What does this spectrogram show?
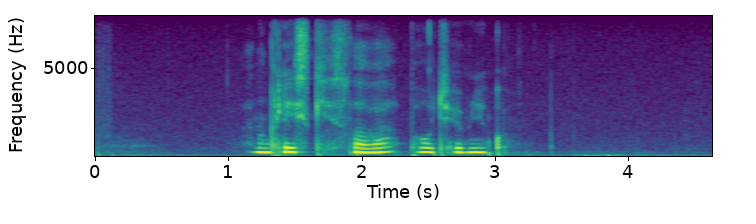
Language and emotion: Russian, neutral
